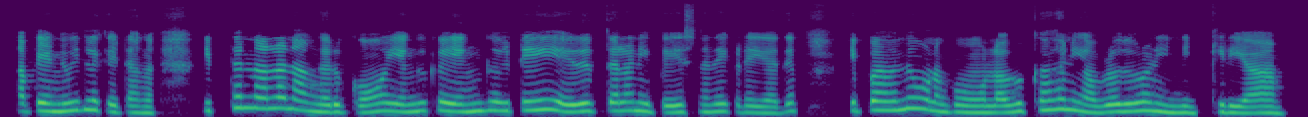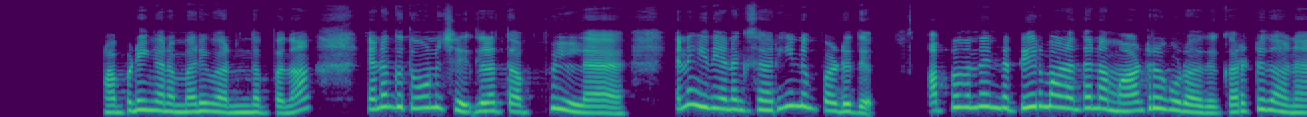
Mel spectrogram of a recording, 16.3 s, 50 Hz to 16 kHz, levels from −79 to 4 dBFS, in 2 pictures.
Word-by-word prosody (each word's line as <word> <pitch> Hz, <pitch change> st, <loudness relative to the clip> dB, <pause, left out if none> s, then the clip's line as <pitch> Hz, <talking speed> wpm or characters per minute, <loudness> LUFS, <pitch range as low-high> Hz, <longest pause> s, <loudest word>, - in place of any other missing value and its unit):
அப்போ 240 Hz, -, -4 dB
எங்க 235 Hz, 0 st, +1 dB
வீட்டுல 285 Hz, 0 st, -2 dB
கேட்டாங்க. 200 Hz, -2 st, -4 dB, 0.4 s
"இத்தன 345 Hz, +6 st, -4 dB
நாளா 335 Hz, +1 st, +2 dB
நாங்க 245 Hz, -4 st, -2 dB
இருக்கோம். 220 Hz, +3 st, -2 dB
எங்களுக்கு 250 Hz, +3 st, -1 dB
எங்ககிட்டே 260 Hz, +2 st, -1 dB, 0.2 s
எதிர்த்தலா 245 Hz, +3 st, 0 dB
நீ -, -, -1 dB
பேசுனதே 220 Hz, +2 st, -3 dB
கெடயாது. 200 Hz, +2 st, -4 dB, 0.4 s
இப்ப 275 Hz, +4 st, 0 dB
வந்து 275 Hz, -, -1 dB, 0.2 s
உனக்கு 225 Hz, -5 st, -3 dB
உன் 200 Hz, 0 st, -1 dB
லவ்க்காக 240 Hz, +8 st, -1 dB
நீ -, -, -2 dB
அவ்ளோ 215 Hz, +3 st, 0 dB
தூரம் 255 Hz, +1 st, +1 dB
நீ 225 Hz, -, +1 dB
நிக்கறியா?" 195 Hz, 0 st, -2 dB, 1.0 s
அப்டிங்கிற 265 Hz, +3 st, +2 dB
மாரி 235 Hz, +2 st, +3 dB
வந்தப்பதான் 210 Hz, +4 st, 0 dB, 0.4 s
எனக்குத் 375 Hz, +1 st, +2 dB
தோணுச்சு. 335 Hz, -5 st, +1 dB
இதுல 245 Hz, +2 st, +3 dB
தப்பு 220 Hz, +8 st, -3 dB
இல்ல. 220 Hz, -5 st, +3 dB, 0.5 s
எனக்கு 405 Hz, +4 st, +4 dB
இது 335 Hz, -2 st, +2 dB
எனக்குச் 295 Hz, -2 st, -1 dB
சரின்னு 375 Hz, +8 st, +2 dB
படுது. 235 Hz, -7 st, +3 dB, 0.4 s
அப்ப 260 Hz, -, -6 dB
வந்து 380 Hz, +2 st, +3 dB
இந்தத் 345 Hz, 0 st, 0 dB
தீர்மானத்த 360 Hz, -3 st, +4 dB
நான் 265 Hz, -5 st, +1 dB
மாற்றக் 295 Hz, +5 st, +3 dB
கூடாது. 220 Hz, -7 st, +2 dB
கரெக்ட் 240 Hz, +7 st, +1 dB
தானே? 205 Hz, -4 st, 0 dB
250 Hz, 170 wpm, -22 LUFS, 215-300 Hz, 1.0 s, எனக்கு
